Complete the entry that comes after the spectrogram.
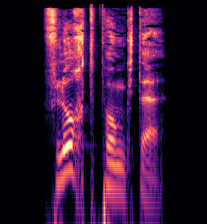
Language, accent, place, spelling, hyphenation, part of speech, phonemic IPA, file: German, Germany, Berlin, Fluchtpunkte, Flucht‧punk‧te, noun, /ˈflʊxtˌpʊŋktə/, De-Fluchtpunkte.ogg
- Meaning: nominative/accusative/genitive plural of Fluchtpunkt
